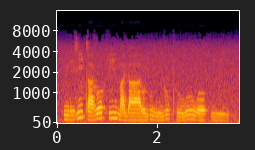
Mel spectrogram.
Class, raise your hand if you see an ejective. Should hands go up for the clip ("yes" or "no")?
no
